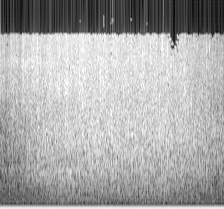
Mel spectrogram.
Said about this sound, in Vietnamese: Giỏi, cho một tràng pháo tay.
